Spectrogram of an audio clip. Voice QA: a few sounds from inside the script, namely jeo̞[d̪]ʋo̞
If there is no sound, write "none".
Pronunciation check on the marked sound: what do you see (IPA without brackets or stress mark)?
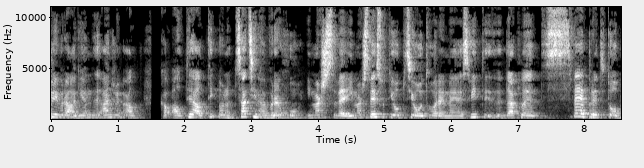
t̪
